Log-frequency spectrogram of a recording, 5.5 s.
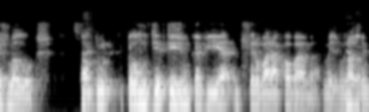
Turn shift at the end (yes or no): no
